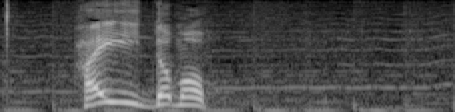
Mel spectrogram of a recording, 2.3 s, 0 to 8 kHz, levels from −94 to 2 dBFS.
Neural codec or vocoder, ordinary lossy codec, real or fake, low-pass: none; none; real; none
